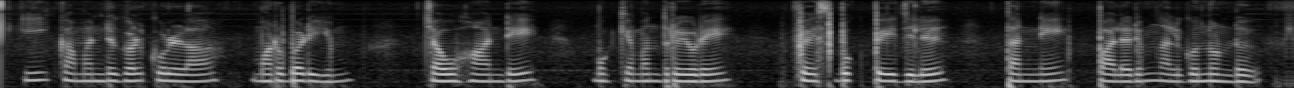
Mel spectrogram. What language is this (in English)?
Malayalam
